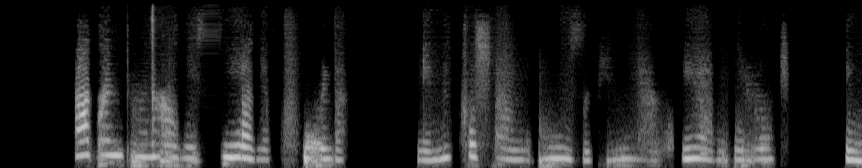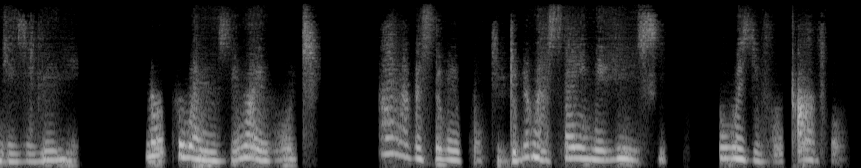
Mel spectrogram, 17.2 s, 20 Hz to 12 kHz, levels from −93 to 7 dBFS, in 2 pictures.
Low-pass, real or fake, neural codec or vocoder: 10.8 kHz; fake; codec, 44.1 kHz, 0.9 kbps, DAC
